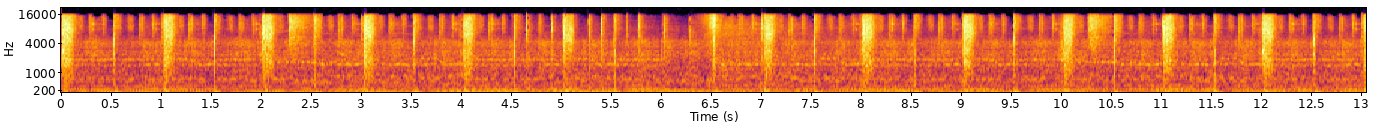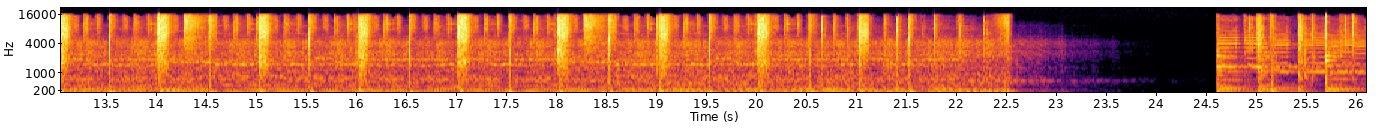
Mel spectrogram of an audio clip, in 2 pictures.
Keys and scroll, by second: 1.9 m, 5.6 F2, 5.9 F3, 12.4 F2, 22.8 p.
